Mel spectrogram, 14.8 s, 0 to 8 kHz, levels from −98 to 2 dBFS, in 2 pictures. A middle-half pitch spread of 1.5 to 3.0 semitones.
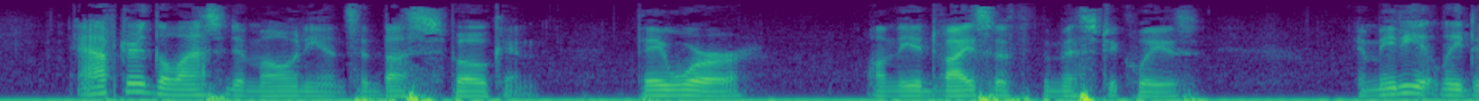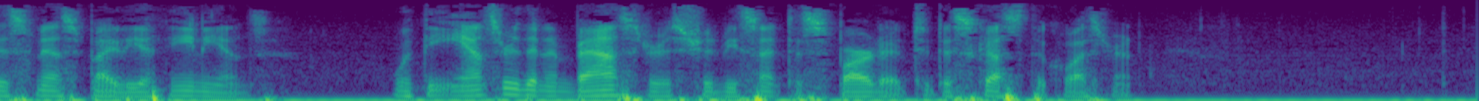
Yes: narrow, 2.5 semitones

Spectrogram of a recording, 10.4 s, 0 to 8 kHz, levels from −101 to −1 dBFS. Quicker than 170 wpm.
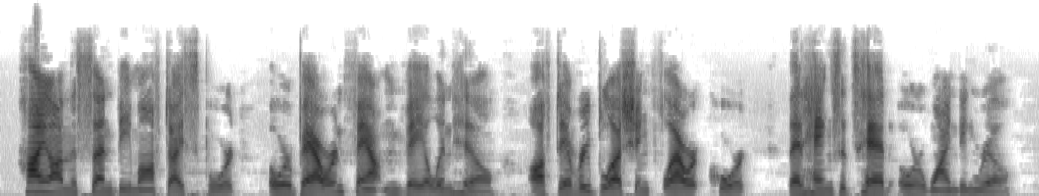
No: average, 150 wpm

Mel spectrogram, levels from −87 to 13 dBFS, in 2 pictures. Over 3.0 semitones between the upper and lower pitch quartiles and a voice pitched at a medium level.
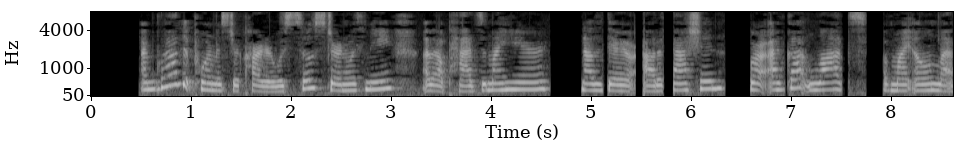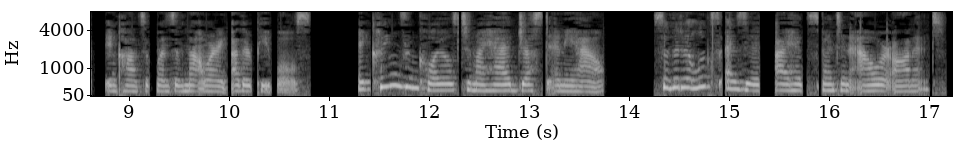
No: average, 4.1 semitones; high, 225 Hz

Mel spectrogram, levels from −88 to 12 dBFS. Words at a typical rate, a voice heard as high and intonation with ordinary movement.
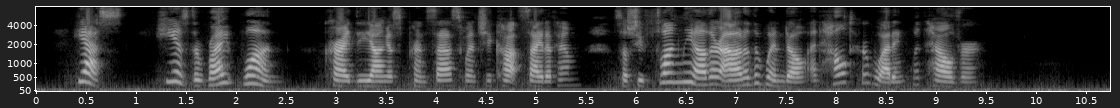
No: average, 175 wpm; high, 200 Hz; wide, 7.4 semitones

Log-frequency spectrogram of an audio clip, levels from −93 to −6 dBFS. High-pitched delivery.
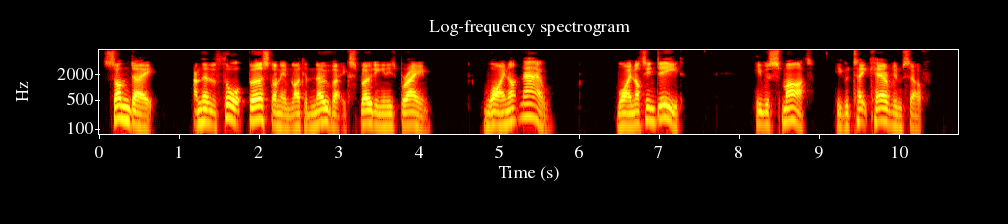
No: low, 135 Hz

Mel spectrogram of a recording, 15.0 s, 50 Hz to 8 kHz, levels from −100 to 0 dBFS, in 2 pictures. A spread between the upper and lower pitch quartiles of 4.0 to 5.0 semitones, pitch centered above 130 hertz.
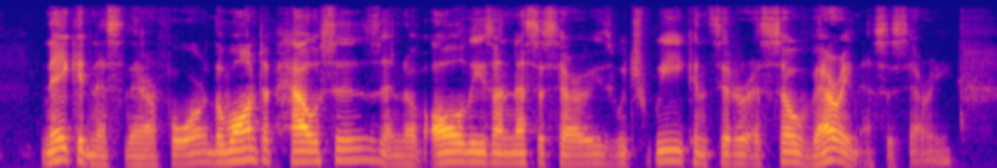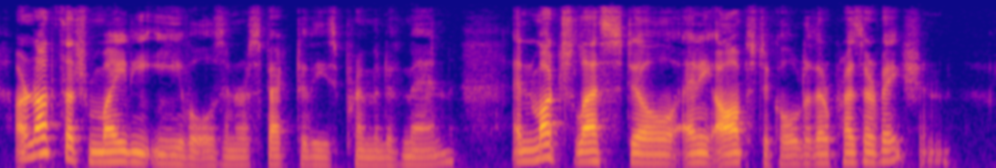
No: average, 4.3 semitones; low, 120 Hz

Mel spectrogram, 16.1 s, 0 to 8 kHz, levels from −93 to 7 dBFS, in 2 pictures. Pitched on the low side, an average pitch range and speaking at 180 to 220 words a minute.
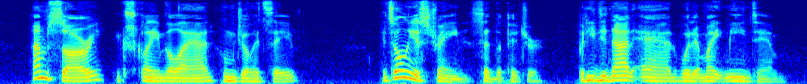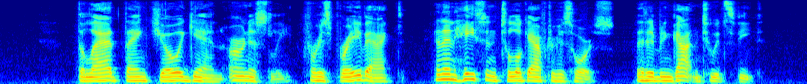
Yes: low, 125 Hz; average, 3.5 semitones; average, 195 wpm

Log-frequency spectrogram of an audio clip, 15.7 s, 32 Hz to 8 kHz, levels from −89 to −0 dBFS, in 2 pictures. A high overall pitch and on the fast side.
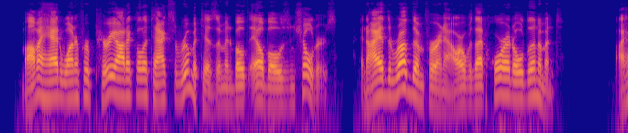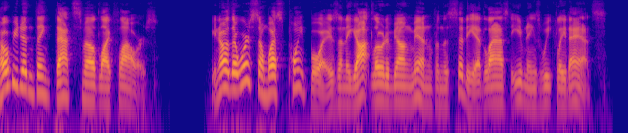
No: low, 135 Hz; fast, 230 wpm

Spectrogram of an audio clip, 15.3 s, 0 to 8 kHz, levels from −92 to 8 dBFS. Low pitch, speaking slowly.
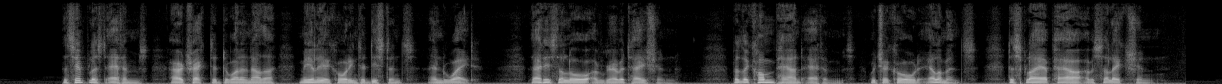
Yes: low, 110 Hz; slow, 130 wpm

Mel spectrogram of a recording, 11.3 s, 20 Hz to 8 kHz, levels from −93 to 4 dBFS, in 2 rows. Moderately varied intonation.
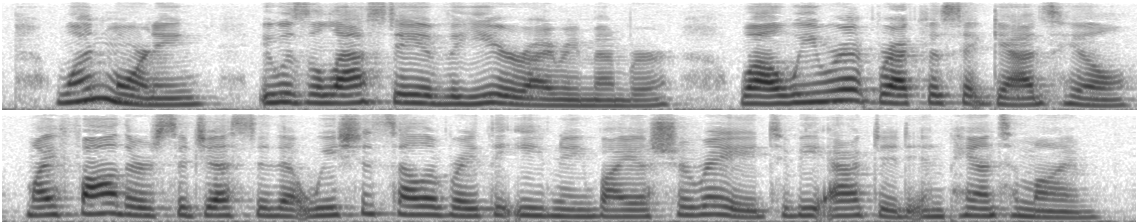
Yes: average, 3.6 semitones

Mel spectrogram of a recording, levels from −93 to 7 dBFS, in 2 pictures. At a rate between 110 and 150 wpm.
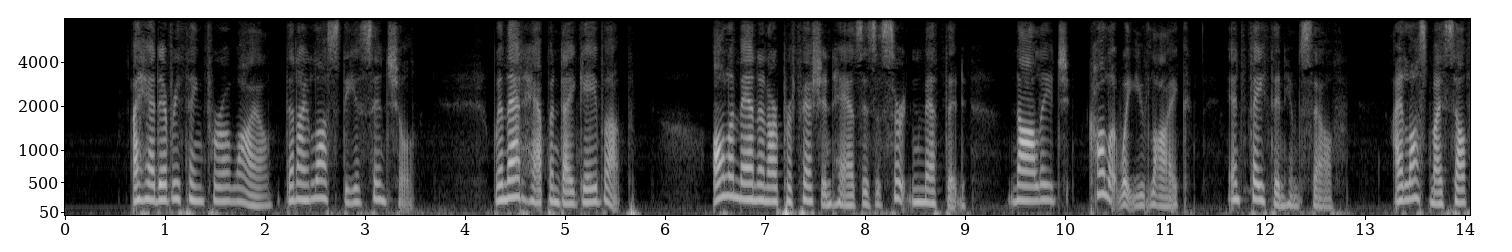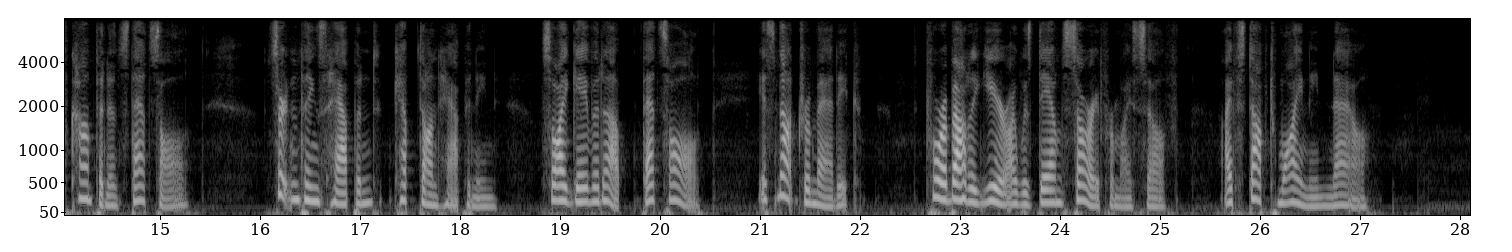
No: average, 160 wpm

